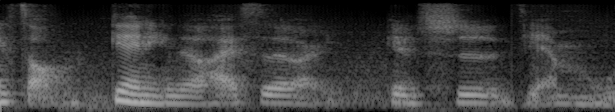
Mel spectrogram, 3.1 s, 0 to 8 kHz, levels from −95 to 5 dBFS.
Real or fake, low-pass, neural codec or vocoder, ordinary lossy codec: fake; 7.2 kHz; codec, 16 kHz, 1 kbps, X-Codec, HuBERT features, trained on LibriSpeech; none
